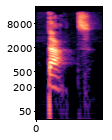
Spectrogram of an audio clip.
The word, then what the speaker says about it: debt: That. 한번 더. That. B 발음 안 나네요?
